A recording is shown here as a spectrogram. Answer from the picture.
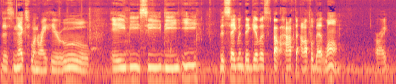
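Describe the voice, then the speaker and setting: At a moderate pace, a man talks in a monotone, flat intonation at a medium pitch. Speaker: math teacher. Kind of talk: lesson walkthrough. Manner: stumbling, self-correcting; casual, conversational.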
